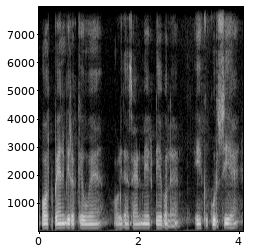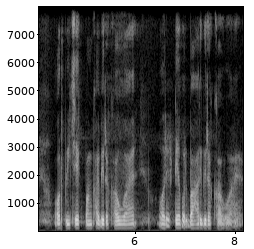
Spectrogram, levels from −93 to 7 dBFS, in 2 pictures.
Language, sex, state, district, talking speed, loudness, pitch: Hindi, female, Bihar, West Champaran, 235 wpm, -20 LUFS, 140 Hz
